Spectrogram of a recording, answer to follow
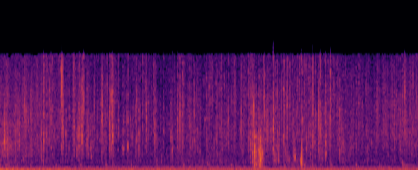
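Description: Cinematic intro sound effect: the low rumble left after a deep boom, slowly fading, with a couple of short crackles about two and a half seconds in.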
